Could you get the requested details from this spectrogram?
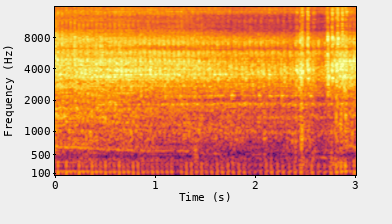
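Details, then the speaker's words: Honda motorcycle after clutch adjustment with a 10 mm bolt and nut, running with clutch held in gear and not creeping; quick, even idle with steady firing pulses, no clutch drag noise, normal idle. "देखें अभी इन्होंने क्लच पकड़ा हुआ है, start bike है। ठीक है, नहीं चल रहा, जो ही हल्का सा क्लच छोड़ेंगे तो ये फिर चलेगा।"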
